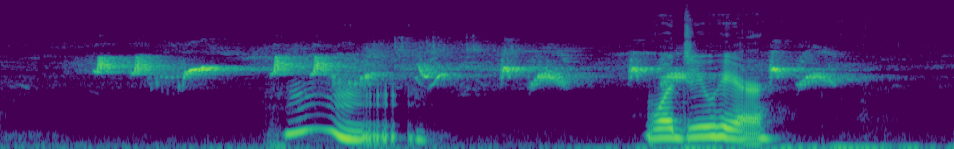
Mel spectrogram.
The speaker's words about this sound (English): I heard a bird. Let's draw that.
